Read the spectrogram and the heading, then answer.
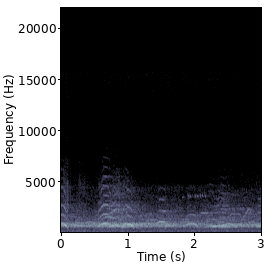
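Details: Flock of tundra swans returning in spring to Goose Pond, Columbia County, Wisconsin, USA, March 2016; soft, mellow honking calls blend into a steady murmuring chorus, with a few clearer wavering notes standing out.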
